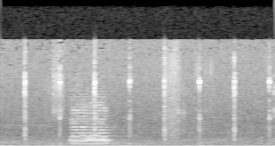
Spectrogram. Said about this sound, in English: My goodness, we've got a lot of traffic today.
